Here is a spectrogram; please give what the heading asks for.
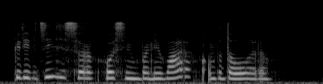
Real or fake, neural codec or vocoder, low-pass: fake; autoencoder, 22.05 kHz, a latent of 192 numbers a frame, VITS, trained on many speakers; 7.2 kHz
